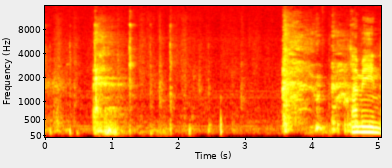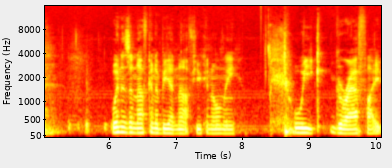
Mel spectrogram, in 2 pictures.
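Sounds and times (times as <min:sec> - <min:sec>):
man coughing harshly: 0:00.7 - 0:01.2, 0:03.5 - 0:05.2
speech: 0:04.6 - 0:05.2, 0:06.0 - 0:08.0, 0:08.7 - 0:10.0.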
